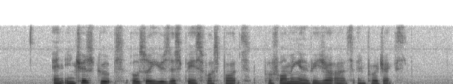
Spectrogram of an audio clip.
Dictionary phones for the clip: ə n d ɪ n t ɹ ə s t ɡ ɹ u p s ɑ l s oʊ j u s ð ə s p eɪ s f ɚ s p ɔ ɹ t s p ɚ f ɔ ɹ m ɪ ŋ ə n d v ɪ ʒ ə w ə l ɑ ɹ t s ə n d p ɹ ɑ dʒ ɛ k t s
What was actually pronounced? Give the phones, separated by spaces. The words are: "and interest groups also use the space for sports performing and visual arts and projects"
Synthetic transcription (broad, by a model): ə n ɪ n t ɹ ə s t ɡ ɹ u p s ɑ l s oʊ j u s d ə s p eɪ s f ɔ s p ɔ t s p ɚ f ɔ m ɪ ŋ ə n v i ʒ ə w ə l ɑ t s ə n p ɹ ɑ dʒ ɛ k t s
